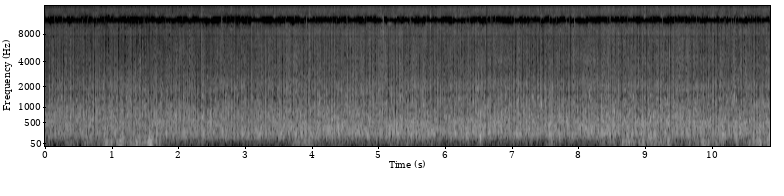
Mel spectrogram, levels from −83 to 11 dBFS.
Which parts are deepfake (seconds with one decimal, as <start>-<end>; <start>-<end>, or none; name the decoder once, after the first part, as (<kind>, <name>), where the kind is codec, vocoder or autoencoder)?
0.0-10.9 (vocoder, BigVGAN v2)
